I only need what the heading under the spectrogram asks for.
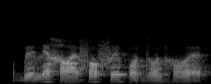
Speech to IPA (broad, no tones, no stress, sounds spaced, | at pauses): ɓ ə l ɛ χ ɑ ɐ̯ f ɔ f ə p ɔ d ɔ l ɦ ɔ ɐ̯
